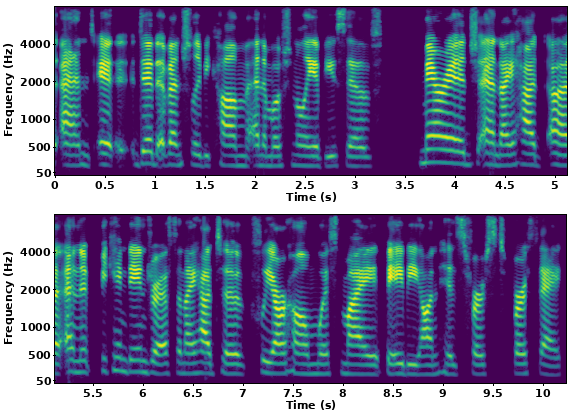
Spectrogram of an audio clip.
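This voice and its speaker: A woman's voice: medium pitch, bright, forceful tone, smooth, dry recording. A woman in her thirties talking candidly about her own life as a writer being interviewed. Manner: candid, chuckles as she talks. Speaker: writer, podcast guest. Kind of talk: conversational interview, personal storytelling.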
